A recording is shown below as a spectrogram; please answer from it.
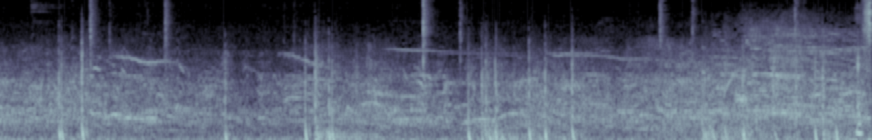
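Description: Fireworks popping and crackling in Dragon Age Inquisition: Trespasser, a dense run of sharp bangs and whistles over busy game ambience.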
